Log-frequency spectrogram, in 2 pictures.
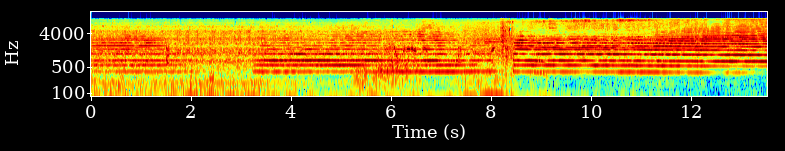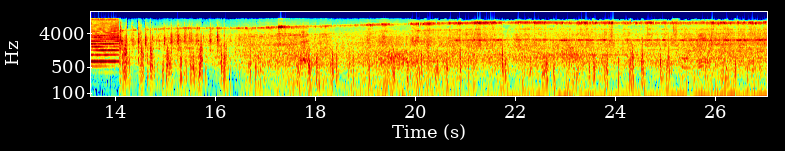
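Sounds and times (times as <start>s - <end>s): locomotive air horn: 0.0s - 2.0s, 3.2s - 14.2s
train rumble: 0.0s - 27.0s.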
